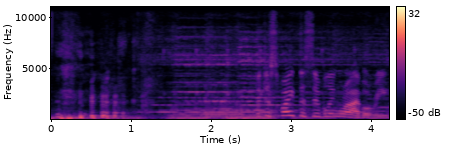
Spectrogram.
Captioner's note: laughs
